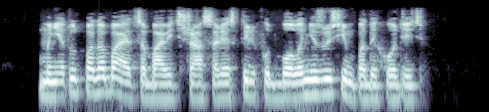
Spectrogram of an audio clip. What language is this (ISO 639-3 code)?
bel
